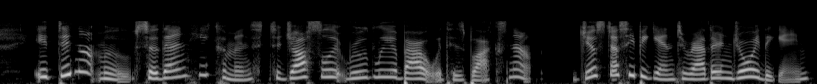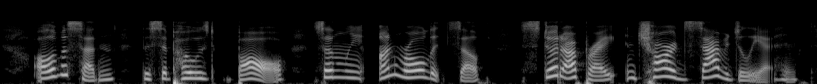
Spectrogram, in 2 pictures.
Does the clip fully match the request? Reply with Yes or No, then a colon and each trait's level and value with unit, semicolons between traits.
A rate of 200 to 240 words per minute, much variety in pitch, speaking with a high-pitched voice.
No: average, 160 wpm; wide, 5.8 semitones; very high, 290 Hz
